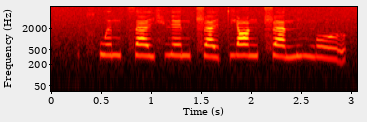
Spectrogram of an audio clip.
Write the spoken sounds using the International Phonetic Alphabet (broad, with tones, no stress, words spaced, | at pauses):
t͡sʰwə˥nt͡sa˥ɪ̯ɕɥɛ˥nʈ͡ʂa˥˩ɪ̯ t̪jɑ˥ŋʈ͡ʂä˥˧n̪i˥˧ŋ o˥˩ʊ̯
